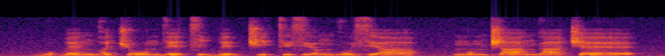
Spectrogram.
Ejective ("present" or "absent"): absent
